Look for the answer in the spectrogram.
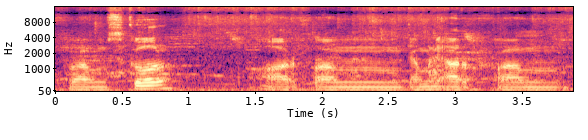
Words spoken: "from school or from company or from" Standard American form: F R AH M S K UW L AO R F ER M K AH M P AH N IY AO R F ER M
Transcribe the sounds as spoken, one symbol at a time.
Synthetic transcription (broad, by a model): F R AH M S K UW L AO R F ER M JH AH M AH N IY AO R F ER M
